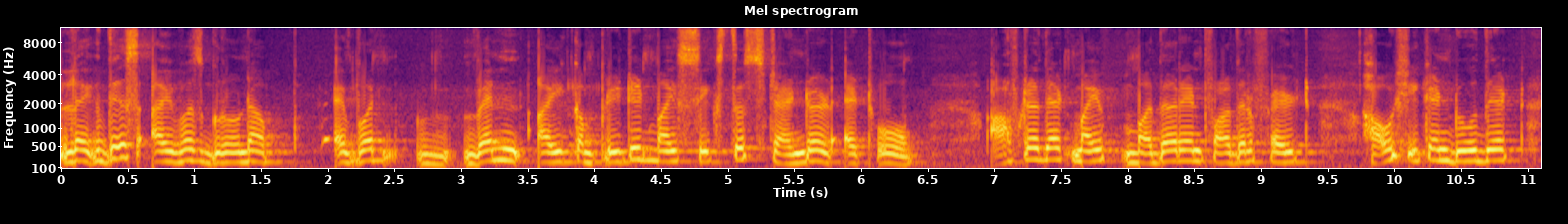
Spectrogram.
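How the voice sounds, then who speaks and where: Speaking very slowly, a woman holds a very even loudness at a medium pitch with ordinary pitch variation, and there is noticeable background noise. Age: 60s. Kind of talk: interview.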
